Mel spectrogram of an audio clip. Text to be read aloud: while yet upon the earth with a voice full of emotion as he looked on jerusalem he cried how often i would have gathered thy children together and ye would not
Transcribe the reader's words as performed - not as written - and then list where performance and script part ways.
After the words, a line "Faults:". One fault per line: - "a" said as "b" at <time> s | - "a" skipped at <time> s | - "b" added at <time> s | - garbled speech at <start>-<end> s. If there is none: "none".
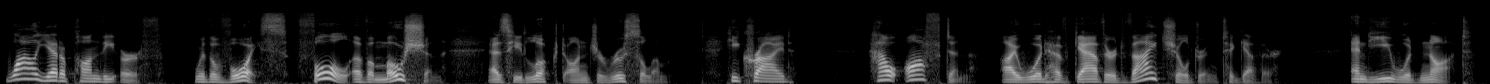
while yet upon the earth with a voice full of emotion as he looked on jerusalem he cried how often i would have gathered thy children together and ye would not
Faults:
none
